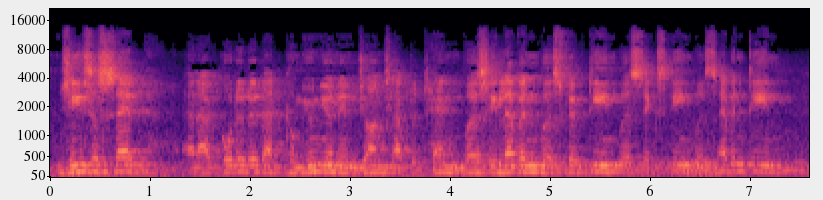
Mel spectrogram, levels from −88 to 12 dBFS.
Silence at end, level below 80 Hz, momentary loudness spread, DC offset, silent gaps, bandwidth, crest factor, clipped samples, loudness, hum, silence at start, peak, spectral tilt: 0 s; -42 dBFS; 10 LU; under 0.1%; none; 14 kHz; 18 dB; under 0.1%; -17 LUFS; none; 0 s; 0 dBFS; -3.5 dB/octave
